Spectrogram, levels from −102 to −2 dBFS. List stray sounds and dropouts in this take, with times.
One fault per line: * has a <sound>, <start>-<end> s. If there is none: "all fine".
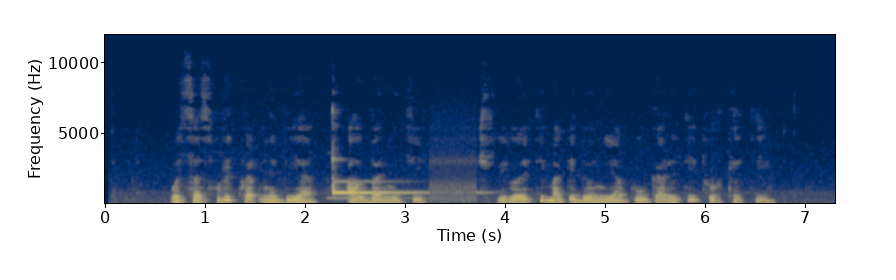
all fine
